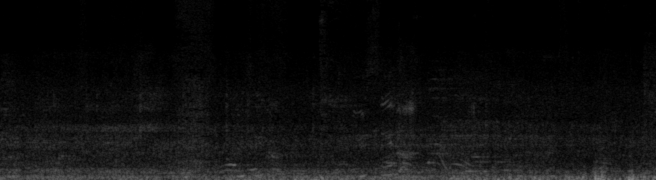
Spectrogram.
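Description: City street ambience: a steady low rumble of traffic with indistinct chatter of people around.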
